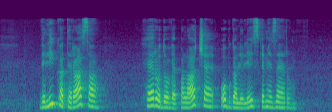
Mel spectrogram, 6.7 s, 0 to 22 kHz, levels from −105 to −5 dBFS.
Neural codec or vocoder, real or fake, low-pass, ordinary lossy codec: none; real; 10.8 kHz; none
